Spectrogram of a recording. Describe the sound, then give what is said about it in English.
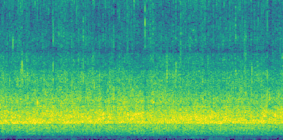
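An audience applauds together to welcome back and thank returning guests, a dense, steady wash of clapping that holds at an even level throughout, filling the room with no voices over it. “So would you give them a huge round of applause to say thank you?”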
